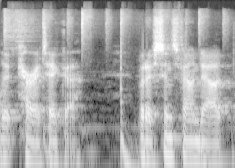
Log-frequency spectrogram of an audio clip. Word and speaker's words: Karateka: Uh there's no stress on any syllable, so it would be karate, something like that. I called it kerateka, but I've since found out that pretty much everybody pronounced it differently.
